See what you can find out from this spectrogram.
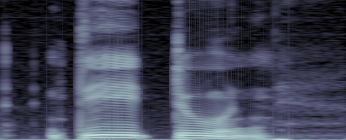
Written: dii duun

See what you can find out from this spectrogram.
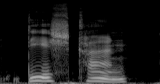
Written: dii sḵaan

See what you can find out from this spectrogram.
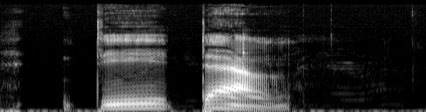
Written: dii daal

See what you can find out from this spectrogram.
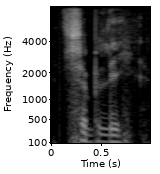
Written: sablii

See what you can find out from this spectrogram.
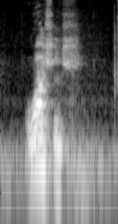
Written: waahlahl

